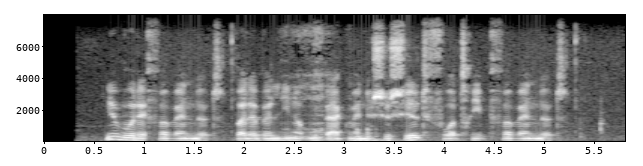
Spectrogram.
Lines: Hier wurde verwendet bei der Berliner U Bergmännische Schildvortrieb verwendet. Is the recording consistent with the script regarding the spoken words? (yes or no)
yes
